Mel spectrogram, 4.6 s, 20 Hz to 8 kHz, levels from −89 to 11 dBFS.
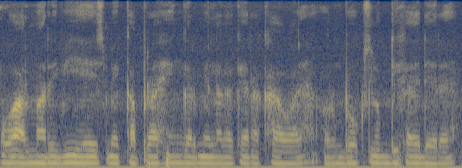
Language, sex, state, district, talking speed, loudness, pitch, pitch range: Hindi, male, Arunachal Pradesh, Papum Pare, 260 wpm, -19 LUFS, 115 Hz, 110-115 Hz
